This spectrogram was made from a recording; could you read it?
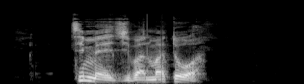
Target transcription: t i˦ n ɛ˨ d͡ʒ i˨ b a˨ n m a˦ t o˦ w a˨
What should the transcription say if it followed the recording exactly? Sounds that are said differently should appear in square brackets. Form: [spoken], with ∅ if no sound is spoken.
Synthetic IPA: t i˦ [m] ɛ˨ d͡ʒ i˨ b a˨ n m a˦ t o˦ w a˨

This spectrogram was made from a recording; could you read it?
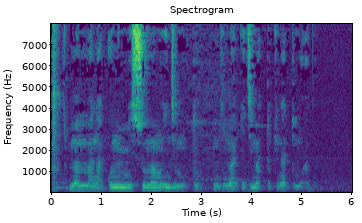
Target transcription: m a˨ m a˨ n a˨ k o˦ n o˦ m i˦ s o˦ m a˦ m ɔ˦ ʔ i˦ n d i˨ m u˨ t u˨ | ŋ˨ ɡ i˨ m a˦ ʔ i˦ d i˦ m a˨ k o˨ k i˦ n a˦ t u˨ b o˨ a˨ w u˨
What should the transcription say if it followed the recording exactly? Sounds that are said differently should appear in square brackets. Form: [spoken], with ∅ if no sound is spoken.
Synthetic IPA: m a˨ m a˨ n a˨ k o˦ n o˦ m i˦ s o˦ m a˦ m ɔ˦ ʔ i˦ n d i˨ m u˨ t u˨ | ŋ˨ ɡ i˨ m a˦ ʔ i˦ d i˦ m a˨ [t] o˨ k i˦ n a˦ t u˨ [m] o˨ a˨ [b] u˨

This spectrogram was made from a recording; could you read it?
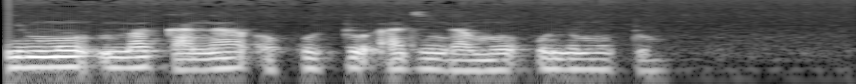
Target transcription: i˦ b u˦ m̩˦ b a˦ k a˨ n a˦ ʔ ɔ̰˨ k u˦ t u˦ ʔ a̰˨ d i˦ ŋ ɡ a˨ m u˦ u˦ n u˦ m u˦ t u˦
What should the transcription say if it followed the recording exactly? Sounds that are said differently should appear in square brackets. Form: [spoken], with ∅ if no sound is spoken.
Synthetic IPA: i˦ [m] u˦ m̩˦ [m] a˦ k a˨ n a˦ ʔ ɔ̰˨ k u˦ t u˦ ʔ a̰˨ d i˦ ŋ ɡ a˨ m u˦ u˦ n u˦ m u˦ t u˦

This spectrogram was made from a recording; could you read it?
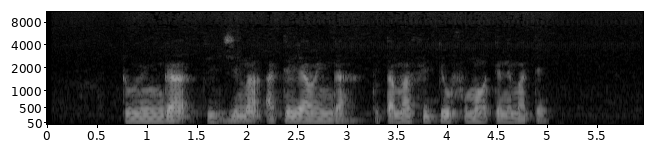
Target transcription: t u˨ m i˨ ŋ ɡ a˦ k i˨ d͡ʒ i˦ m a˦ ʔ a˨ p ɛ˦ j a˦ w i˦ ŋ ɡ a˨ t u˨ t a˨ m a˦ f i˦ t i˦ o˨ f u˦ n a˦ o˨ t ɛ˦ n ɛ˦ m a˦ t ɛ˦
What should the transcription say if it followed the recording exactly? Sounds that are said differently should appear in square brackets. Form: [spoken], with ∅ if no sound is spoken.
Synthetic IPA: t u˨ m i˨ ŋ ɡ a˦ k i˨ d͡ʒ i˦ m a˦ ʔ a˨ [t] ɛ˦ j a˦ w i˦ ŋ ɡ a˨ t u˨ t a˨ m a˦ f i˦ t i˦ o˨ f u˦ [m] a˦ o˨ t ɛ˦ n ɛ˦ m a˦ t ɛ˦

